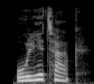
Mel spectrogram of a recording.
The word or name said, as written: olietank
